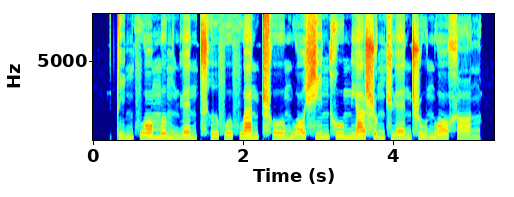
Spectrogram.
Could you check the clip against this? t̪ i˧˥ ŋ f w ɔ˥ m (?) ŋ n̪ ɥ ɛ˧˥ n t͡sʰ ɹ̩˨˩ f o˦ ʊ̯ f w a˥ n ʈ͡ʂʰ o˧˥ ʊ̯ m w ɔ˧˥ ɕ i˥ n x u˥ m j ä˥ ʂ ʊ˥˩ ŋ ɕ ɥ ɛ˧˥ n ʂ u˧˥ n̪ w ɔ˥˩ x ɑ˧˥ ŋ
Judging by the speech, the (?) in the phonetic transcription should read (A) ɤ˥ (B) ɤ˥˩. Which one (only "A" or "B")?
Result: B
